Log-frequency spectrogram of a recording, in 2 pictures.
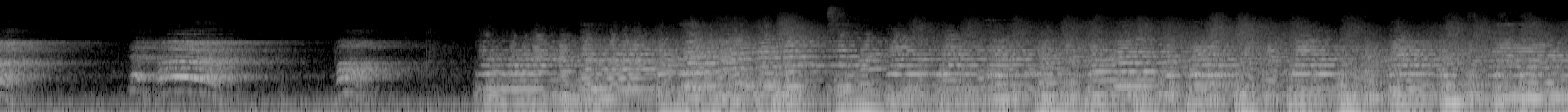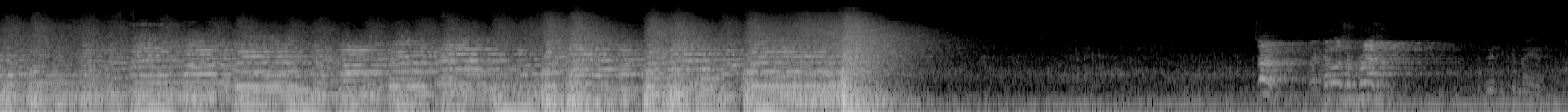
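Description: Shouted drill commands, then a ceremonial band with brass plays for about twenty seconds and stops. Another short shouted command comes near the end.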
